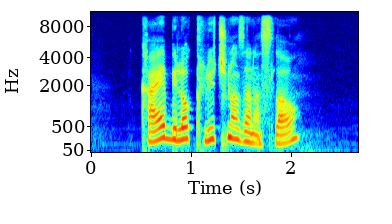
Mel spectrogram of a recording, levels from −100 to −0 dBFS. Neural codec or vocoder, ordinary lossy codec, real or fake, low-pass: none; none; real; 9.9 kHz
